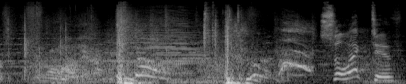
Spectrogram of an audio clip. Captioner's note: grunting; bashing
